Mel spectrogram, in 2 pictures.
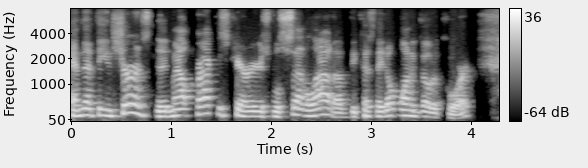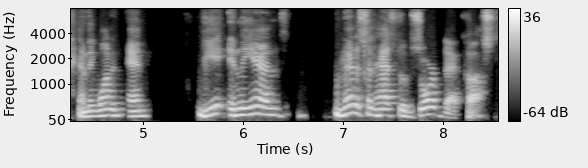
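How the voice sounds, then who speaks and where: A man speaks in a plain, everyday voice at a fairly high pitch. He talks fairly quickly with ordinary pitch variation. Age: 60s. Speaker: congressional candidate. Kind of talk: casual chat.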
